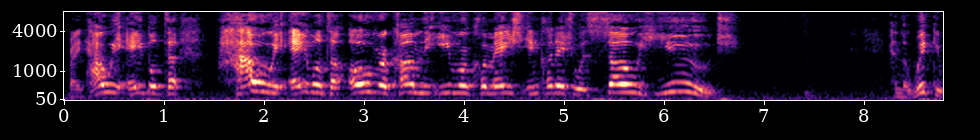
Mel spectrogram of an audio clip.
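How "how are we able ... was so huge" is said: high, strained mock lament of the righteous; mock wailing lament. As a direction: wail it like a stunned, weeping saint. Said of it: "The righteous weep and say".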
